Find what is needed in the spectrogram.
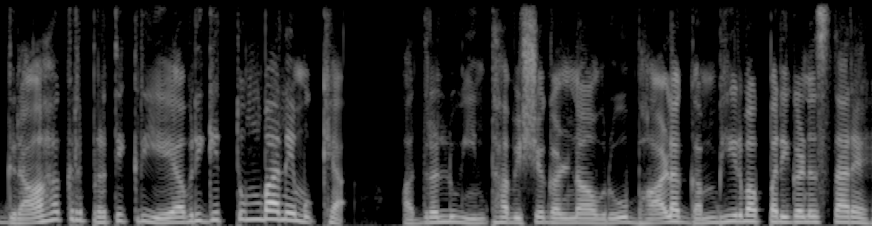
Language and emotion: Kannada, fearful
